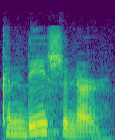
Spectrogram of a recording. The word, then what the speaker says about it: conditioner: Thì chúng ta nhìn thấy tờ ion, nó là dấu hiệu của âm sh, và nó hay thường có dấu hiệu là sh. Thì chỗ đấy mình phải đọc là shin.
